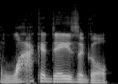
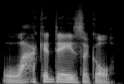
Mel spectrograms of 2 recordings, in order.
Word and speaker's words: lackadaisical: And yes, it's lackadaisical. Lax is how it's abbreviated, but lackadaisical. Learn something, Lee Montagna. I like most things you do. That pronunciation is not one of those things.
